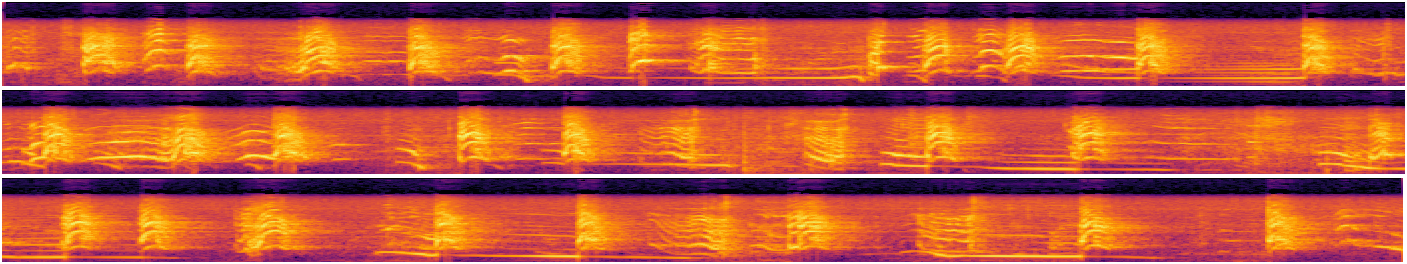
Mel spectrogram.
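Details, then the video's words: A long burst from two Schipperkes, Bella and Gina, barking as they run through the house: dense, excited high yapping with frequent drawn-out whining barks that slide downward in pitch, nearly nonstop indoors. "Schipperkes Barking"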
